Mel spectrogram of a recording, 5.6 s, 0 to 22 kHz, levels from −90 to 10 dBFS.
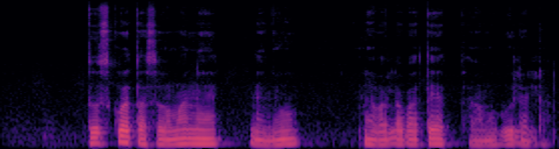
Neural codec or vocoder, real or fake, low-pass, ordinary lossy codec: none; real; none; none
